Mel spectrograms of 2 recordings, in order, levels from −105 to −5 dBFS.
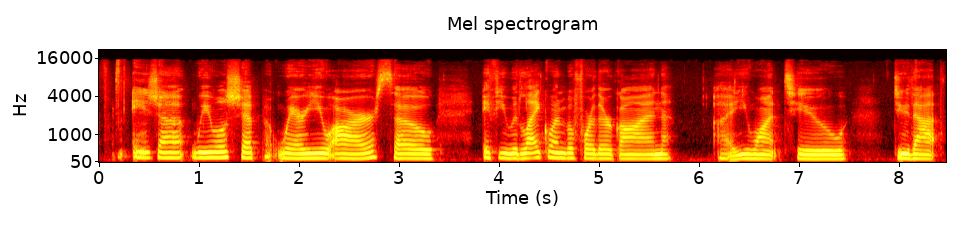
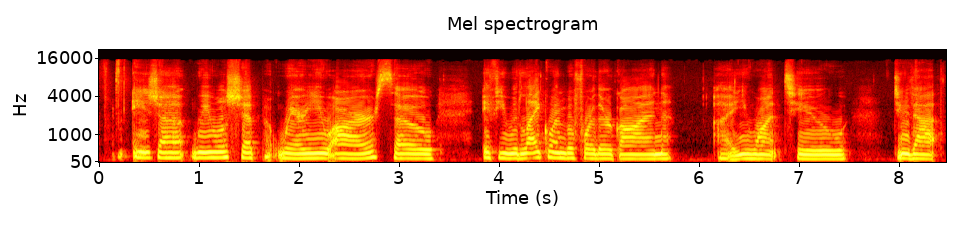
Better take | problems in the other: first | distortion; slight; 10 dB below the speech

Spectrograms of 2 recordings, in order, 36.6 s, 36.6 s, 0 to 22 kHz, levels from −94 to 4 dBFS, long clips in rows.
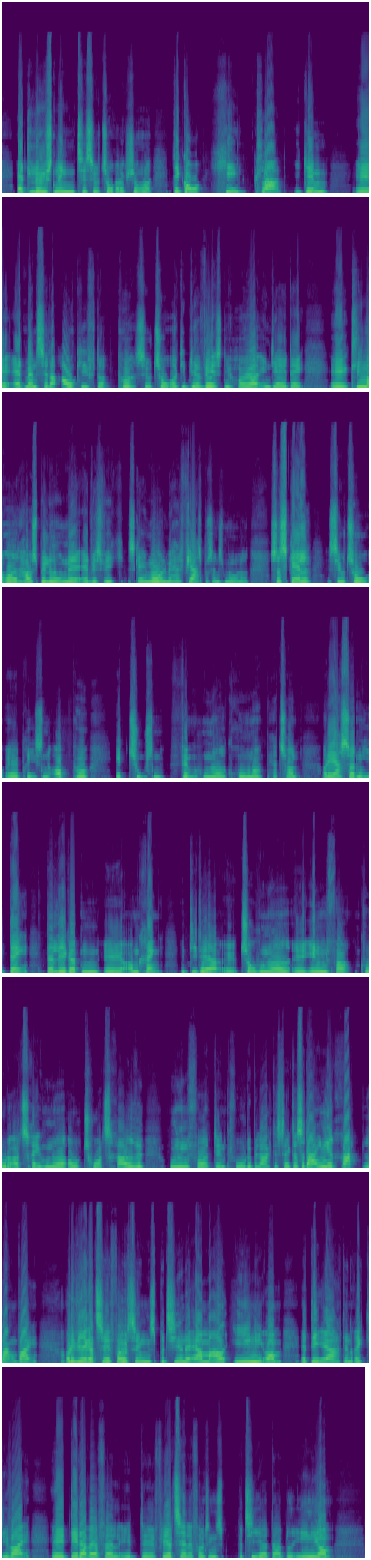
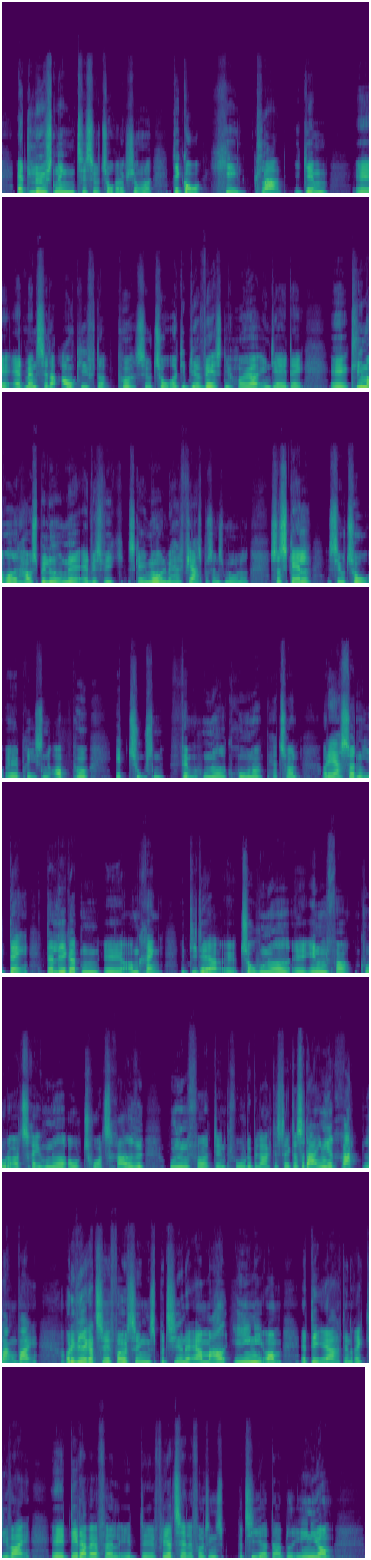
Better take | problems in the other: second | distortion; slight; 10 dB below the speech

